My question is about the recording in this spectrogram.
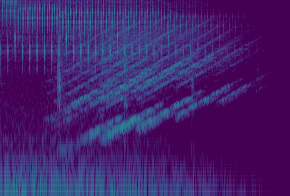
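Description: Sci-fi time-travel sound effect as the wrist-mounted time machine activates: a cluster of overlapping rising electronic sweeps over a fast pulsing shimmer, fading out near the end.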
